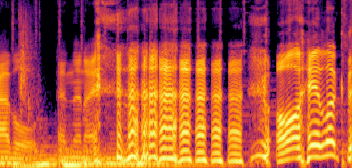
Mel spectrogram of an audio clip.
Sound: laughter

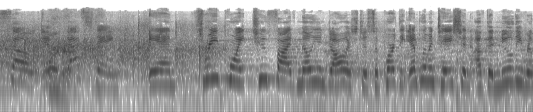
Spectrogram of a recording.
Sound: applause

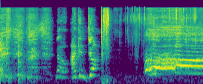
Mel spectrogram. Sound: flesh squelching; York screaming

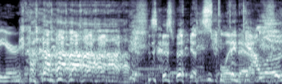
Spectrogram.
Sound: both laughing

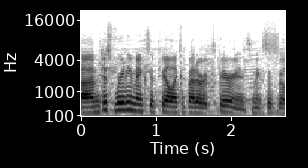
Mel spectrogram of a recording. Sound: none

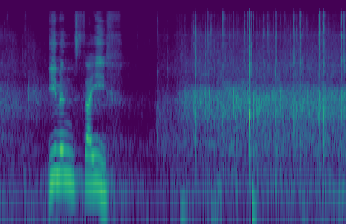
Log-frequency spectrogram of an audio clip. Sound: audience applauding

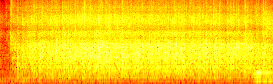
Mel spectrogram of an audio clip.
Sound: applause

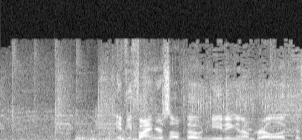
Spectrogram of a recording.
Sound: thunder booming

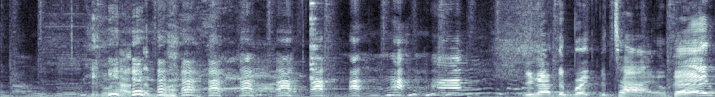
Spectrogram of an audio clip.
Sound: all laughing

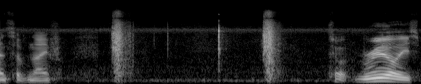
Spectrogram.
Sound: fire sparking

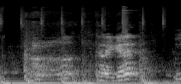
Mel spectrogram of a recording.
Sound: grunts

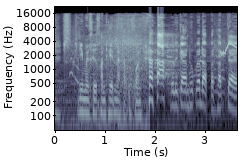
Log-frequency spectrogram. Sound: laughs

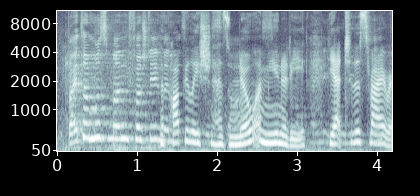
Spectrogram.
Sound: through translator

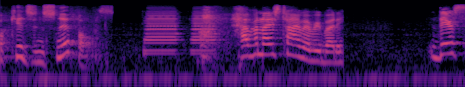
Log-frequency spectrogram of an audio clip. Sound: horn honking

